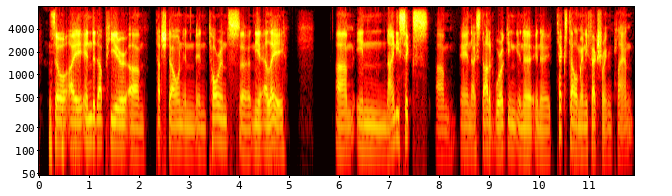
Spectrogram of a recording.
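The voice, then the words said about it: Slight German accent. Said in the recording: “I have a little bit of an accent. I come from Germany.”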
